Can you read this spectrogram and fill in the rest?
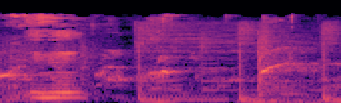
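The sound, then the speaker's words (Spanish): A dog in a studio barks and whimpers in short, high-pitched yelps, several bursts, mixed with a whiny tone, with people talking in the background. “Y ahora, ¿qué tal le hacen ese perro? Sí, tenemos perros aquí en nuestro estudio.”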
